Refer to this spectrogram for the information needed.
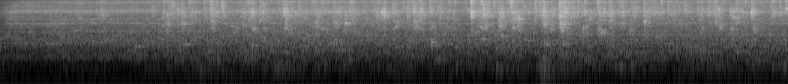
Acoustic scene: restroom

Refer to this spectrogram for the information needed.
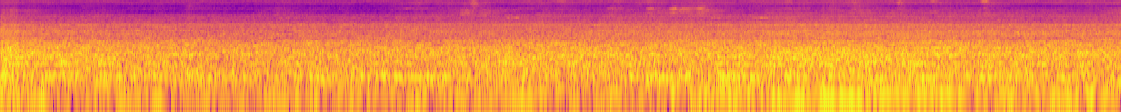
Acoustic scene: residential area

